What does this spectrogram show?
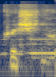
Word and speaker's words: Krishna: people chatting them Krishna Krishna that's all these two this is Krishna that's it two syllables for God's sakes anybody can do this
